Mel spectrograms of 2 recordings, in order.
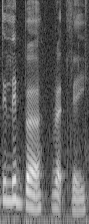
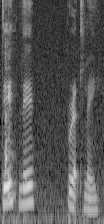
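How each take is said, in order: First: Every vowel in the word is pronounced fully. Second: A middle vowel is swallowed and disappears. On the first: The speaker calls it wrong. "you're saying deliberately" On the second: The speaker calls it right. "we tend to swallow"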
